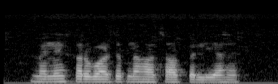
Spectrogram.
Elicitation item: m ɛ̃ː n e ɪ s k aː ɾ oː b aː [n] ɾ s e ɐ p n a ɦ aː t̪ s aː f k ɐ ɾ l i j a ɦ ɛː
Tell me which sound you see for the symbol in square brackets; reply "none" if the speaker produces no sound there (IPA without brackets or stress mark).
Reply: none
